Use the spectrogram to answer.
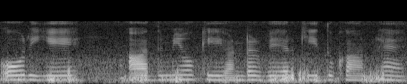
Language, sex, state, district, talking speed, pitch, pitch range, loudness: Hindi, female, Haryana, Charkhi Dadri, 120 wpm, 205 Hz, 205-210 Hz, -19 LUFS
